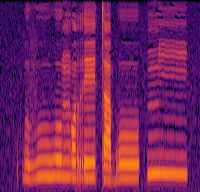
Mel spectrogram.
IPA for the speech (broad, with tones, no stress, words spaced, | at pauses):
ɓʊ˨ vuː˦wo˦ ŋɔ˦reː˦ta˨boː˦ | ɲiː˦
